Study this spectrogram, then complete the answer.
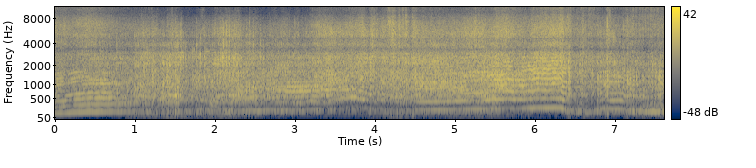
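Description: A rally car engine roars loudly, revving up and down through the gears.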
